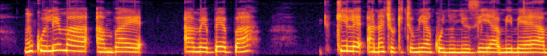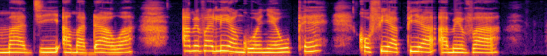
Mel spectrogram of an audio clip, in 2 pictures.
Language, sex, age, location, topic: Swahili, female, 18-24, Kisumu, health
